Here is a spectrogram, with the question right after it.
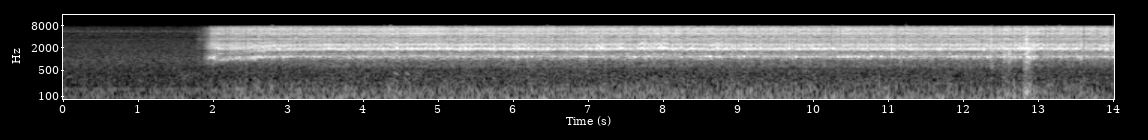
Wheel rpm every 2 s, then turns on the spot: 10, 140, 160, 160, 160, 160, 160.
none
